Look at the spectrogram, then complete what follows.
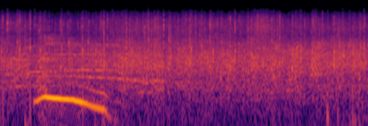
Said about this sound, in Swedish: Och det gör vi här i Umeå. Ja, inför publik. Inför publik. Här finns det en publik. Kan ni applådera?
